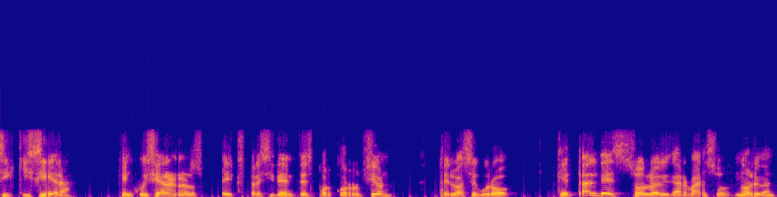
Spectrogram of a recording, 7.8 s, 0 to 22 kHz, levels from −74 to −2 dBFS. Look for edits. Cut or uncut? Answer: uncut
